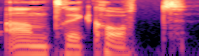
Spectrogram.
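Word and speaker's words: entrecôte: Det är bara ren tur att du uttalar entrecote rätt. – Entrecote. – Du säger entrecote? – Absolut. Ja. Jag skulle inte säga entrecote.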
